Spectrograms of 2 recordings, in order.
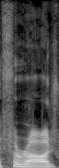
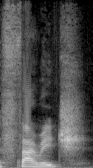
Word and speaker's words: Farage: And I favour Farage as a pronunciation. Oh, do you? Okay, Farage. I feel like I'll take that. Farage. Farage. I Bill Farage is far too French for somebody.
